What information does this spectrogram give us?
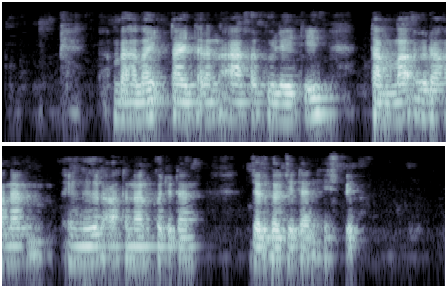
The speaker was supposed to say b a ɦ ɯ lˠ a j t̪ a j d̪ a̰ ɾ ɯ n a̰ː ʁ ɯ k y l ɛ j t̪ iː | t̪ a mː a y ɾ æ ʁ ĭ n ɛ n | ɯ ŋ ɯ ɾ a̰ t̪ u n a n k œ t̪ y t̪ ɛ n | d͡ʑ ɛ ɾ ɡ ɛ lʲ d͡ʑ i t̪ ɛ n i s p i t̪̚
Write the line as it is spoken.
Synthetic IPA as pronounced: b a ɦ ɯ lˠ a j t̪ a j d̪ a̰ ɾ ɯ n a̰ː χ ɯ k y l ɛ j t̪ iː | t̪ a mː a y ɾ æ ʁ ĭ n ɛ n | ɯ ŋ ɯː ɾ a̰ t̪ ɯ n a n k œ t̪ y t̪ ɛ n | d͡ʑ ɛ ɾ ɡ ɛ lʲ d͡ʑ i t̪ ɛ n i s p i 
